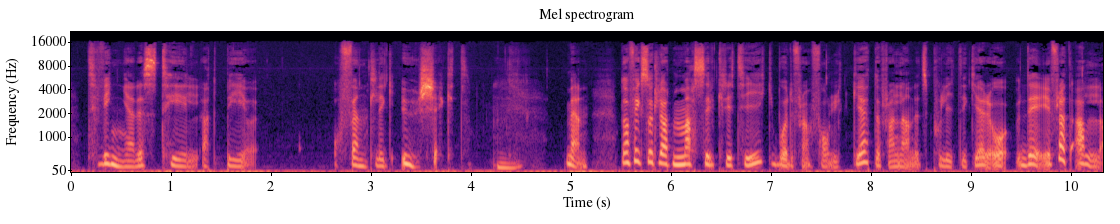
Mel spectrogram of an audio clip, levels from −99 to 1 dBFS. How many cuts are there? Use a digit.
1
